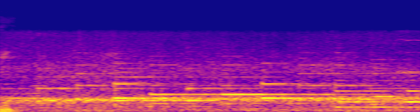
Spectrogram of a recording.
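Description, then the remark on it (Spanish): A loud, steady roar of stormy sea waves and gusting wind battering a small boat on the high sea during a terrible storm at night fills the scene without pause, with faint sustained musical tones drifting over the churning noise. “El pequeño barco era golpeado insistentemente por las olas y el viento.”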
